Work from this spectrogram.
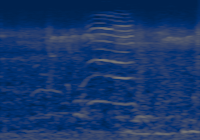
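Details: A baby monkey named Lizza, living wild in the forest of the Angkor Park area, gives thin, high, wavering cries as it calls for its mother.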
